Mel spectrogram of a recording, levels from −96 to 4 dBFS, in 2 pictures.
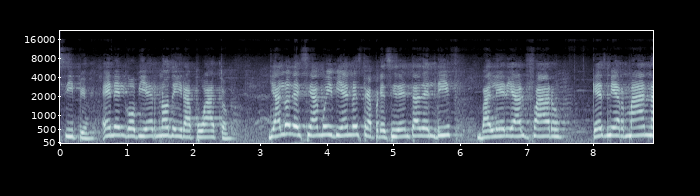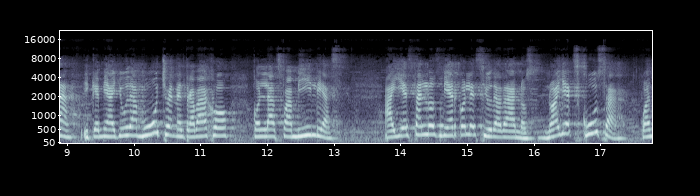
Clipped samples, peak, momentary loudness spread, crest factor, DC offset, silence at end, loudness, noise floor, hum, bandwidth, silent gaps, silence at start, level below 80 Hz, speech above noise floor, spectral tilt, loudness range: under 0.1%; 0 dBFS; 8 LU; 12 dB; under 0.1%; 0 s; -12 LUFS; -33 dBFS; none; 9.4 kHz; none; 0 s; -48 dBFS; 21 dB; -5.5 dB/octave; 2 LU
